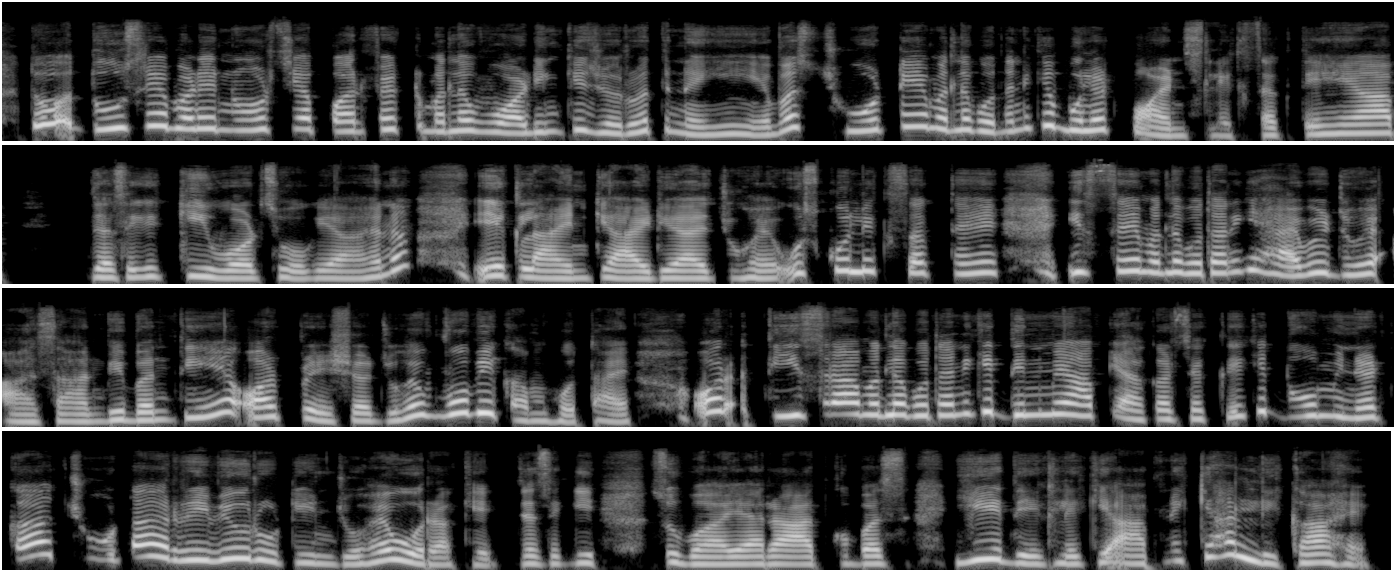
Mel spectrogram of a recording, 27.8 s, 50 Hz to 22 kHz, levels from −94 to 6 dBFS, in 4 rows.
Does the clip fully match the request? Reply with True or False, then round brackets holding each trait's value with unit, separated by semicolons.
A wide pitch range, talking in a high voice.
True (8.7 semitones; 245 Hz)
